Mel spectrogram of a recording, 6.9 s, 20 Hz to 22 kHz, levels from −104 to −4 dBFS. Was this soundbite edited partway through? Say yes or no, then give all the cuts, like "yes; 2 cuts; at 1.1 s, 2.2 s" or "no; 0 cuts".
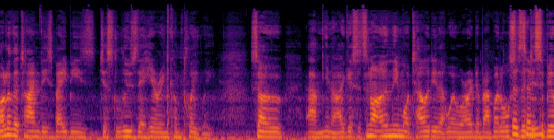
no; 0 cuts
